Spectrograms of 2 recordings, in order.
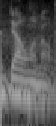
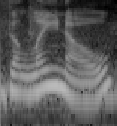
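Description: First: "Delano" as DEL-a-no, first syllable stressed; other pronunciation. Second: "Delano" as de-LAY-no, middle syllable stressed; outsider's pronunciation. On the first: Correcting the town name, "Delano" said DEL-a-no. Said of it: "which is what I grew up for". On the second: Showing what marks an outsider, "Delano" said de-LAY-no. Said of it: "nothing marks you quicker as an outsider". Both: Shown as a demonstration.

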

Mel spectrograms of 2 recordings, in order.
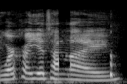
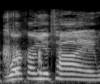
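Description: First: Said in the usual way. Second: Laughing. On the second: Real, not acted. Joking retort, laughing.

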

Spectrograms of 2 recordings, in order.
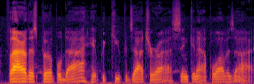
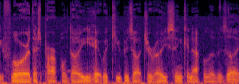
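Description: First: Oberon lines in a higher Southern American accent. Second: "dye" sounds like "doy", "archery" ends in "oy"; original pronunciation. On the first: Coaching the actor to find a Southern American accent that rhymes. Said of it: "Do it in Southern American". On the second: Workshop leader shows Oberon the OP rhyme, softly. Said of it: "it does in O P". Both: Shown as a demonstration.

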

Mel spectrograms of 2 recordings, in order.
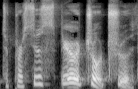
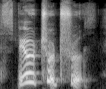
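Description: First: Said in the usual way. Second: Spiritual truth slowed and lifted higher; emphatic repeat. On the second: Shown as a demonstration. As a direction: lean on spiritual truth, slowly. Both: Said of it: "repeats phrase for emphasis".

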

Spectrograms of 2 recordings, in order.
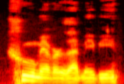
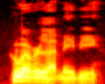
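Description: First: Whomever with a precise, prim stress on whom; mock-formal whomever. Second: Said in the usual way. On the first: Shown as a demonstration. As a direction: say Whomever primly, as a correction.

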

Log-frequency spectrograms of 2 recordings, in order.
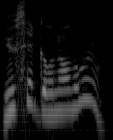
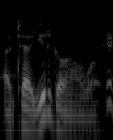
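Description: First: Meek protest. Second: Very soft, low-pitched comeback; low deadpan retort. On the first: Preacher arguing back to God, meekly protesting. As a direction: protest quietly, pleading your case. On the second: God correcting the preacher, low and quiet. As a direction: answer back quietly, dropping right down. God's deadpan answer in retold dialogue. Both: Retold or imitated.

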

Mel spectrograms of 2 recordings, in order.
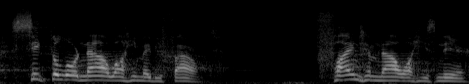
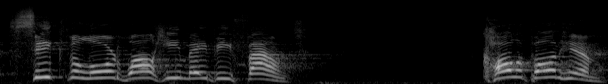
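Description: First: 2 calm softer repeat. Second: Slow, loud and higher, each word weighted; 2 slow emphatic scripture. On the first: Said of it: "repeated softer". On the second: Pastor reading Isaiah to the church, slow emphatic proclamation. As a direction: proclaim it slowly. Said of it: "he says this". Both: Acted.

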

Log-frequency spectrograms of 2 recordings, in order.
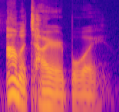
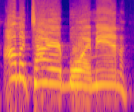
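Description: First: Low, weary confession; tired. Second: High, louder protest of tiredness; exasperated complaint. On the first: Host excuses himself after the holiday season, tired. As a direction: sag into a lower, tired voice. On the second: Tired host protests to his distracted co-host, exasperated. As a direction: plead it at a raised pitch, fed up. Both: Real, not acted.

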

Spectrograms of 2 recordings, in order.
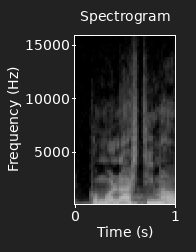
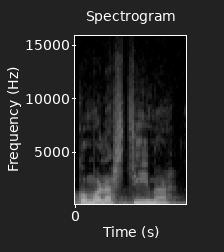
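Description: First: "lástima" stressed on the first syllable, LÁS. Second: "lastima" stressed on the middle syllable, TI. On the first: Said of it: "¿Cuál de las dos lleva acento y dónde?". ("lástima" con acento en LÁS, la primera sílaba) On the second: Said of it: "Si le quitamos el acento a la A". ("lastima" con acento en TI, la sílaba del medio) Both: Shown as a demonstration.

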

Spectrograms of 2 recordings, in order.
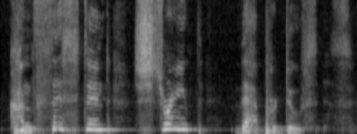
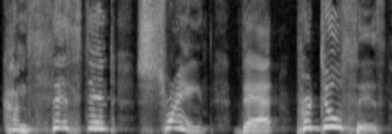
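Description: First: Breathy whisper, slow and hushed. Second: Slow and deliberate. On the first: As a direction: whisper it like God's secret. Reveals God's quiet words. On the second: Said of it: "God said power is pure". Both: Acted.

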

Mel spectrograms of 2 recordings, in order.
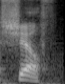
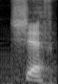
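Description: First: CHEF slipped into "shelf", with an L; slip of the tongue. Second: Said in the usual way. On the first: Real, not acted. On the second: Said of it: "Or chef?".

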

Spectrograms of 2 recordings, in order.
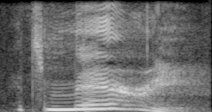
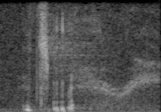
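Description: First: Said in the usual way. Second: Breathless unvoiced whisper of the name. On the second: Shown as a demonstration. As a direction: whisper it like a secret wonder.

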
